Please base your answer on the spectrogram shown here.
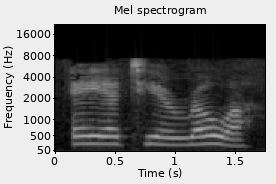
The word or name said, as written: Aoteoroa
